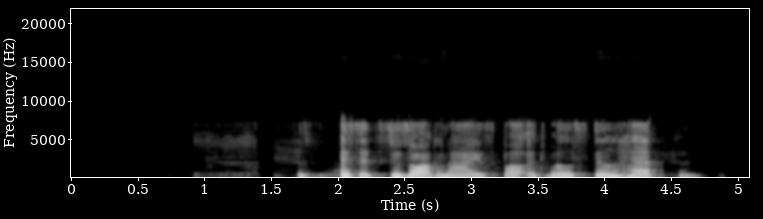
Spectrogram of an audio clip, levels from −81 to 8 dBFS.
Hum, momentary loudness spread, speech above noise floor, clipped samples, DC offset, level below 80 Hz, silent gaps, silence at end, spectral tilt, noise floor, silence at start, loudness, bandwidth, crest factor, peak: none; 15 LU; 73 dB; under 0.1%; under 0.1%; -64 dBFS; none; 0.4 s; -5.5 dB/octave; -90 dBFS; 1.7 s; -18 LUFS; 8 kHz; 18 dB; 0 dBFS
